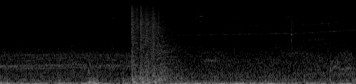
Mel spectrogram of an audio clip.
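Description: In the video game The Division 2, a Cleaner enemy's gas tank explodes as a sudden short burst that cuts through a faint, busy backdrop of rattling gunfire.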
